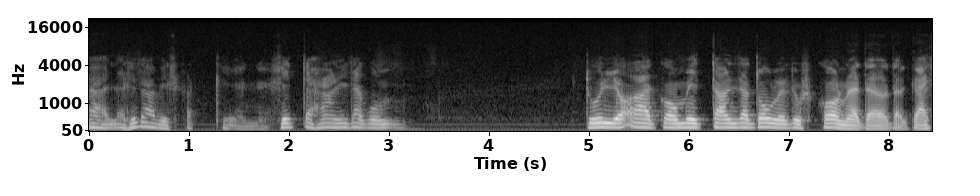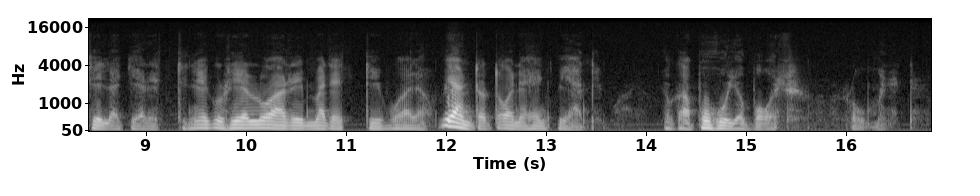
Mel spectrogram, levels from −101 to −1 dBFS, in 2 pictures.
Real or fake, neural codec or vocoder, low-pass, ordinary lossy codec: real; none; 19.8 kHz; none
